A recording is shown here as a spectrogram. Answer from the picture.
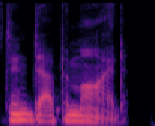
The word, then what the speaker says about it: indapamide: Pirindopril, pronounced Pirindupril, and Indapamide, pronounced Indapamide.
